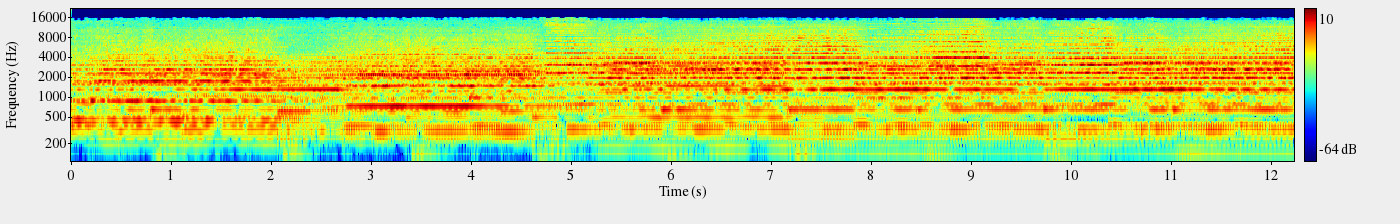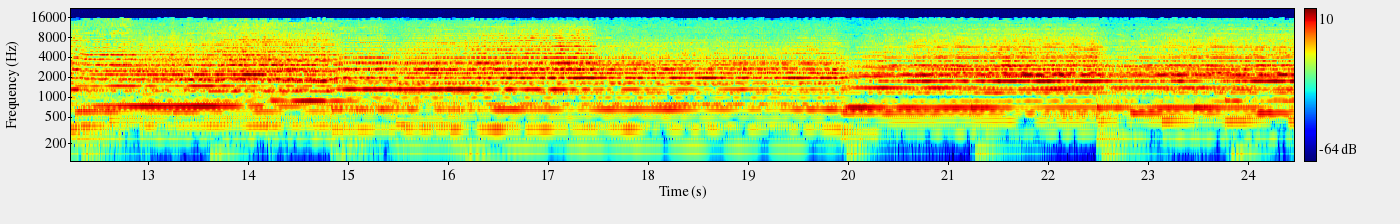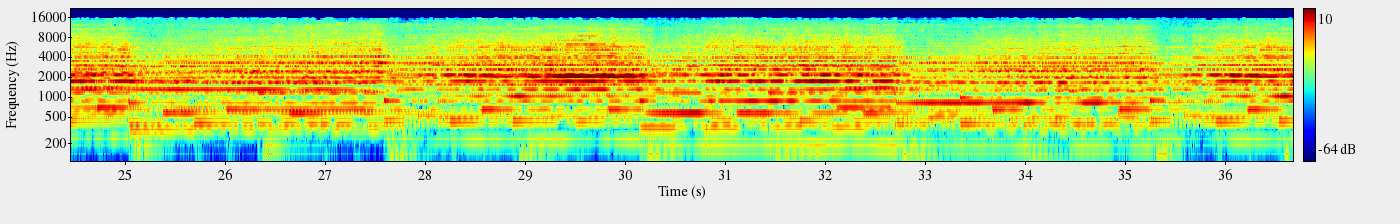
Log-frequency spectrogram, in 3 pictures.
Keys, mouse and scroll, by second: 0.2 Down, 0.8 ctrl+t, 1.1-3.8 drag, 3.8 Return, 4.2 Down, 5.0 click, 6.7 ctrl+a, 7.0 ctrl+c, 7.4 click, 8.8 ctrl+v, 9.7 ctrl+t, 9.9-11.8 drag, 11.8 Return, 12.7 click, 14.5 ctrl+a, 14.8 ctrl+c, 15.2 click, 17.2 click, 17.7 ctrl+v, 18.7 ctrl+t, 19.1-21.7 drag, 21.7 Left, 23.1-24.6 drag, 24.6 Return, 24.9 Up, 26.3-28.0 drag, 29.5 ctrl+a, 29.7 ctrl+c, 30.1 click, 31.3 ctrl+v, 31.8 ctrl+t, 32.3-34.7 drag, 34.7 Return, 35.1-36.6 drag.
